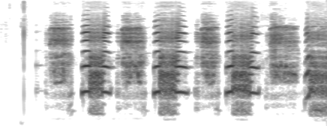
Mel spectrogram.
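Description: A donkey brays in harsh, rasping bursts, alternating loud and softer notes in a steady hee-haw rhythm.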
